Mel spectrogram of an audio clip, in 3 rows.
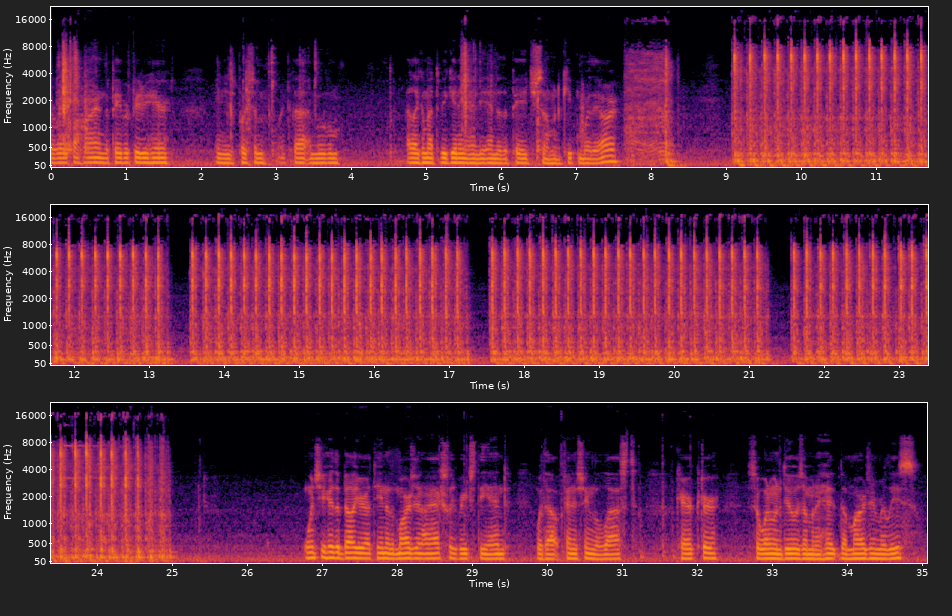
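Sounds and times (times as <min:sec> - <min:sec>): typewriter keys clattering: 0:09.1 - 0:25.0.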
